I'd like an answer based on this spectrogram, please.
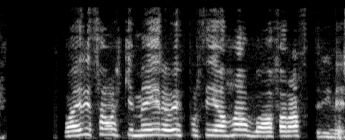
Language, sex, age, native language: Icelandic, female, 50-59, Icelandic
